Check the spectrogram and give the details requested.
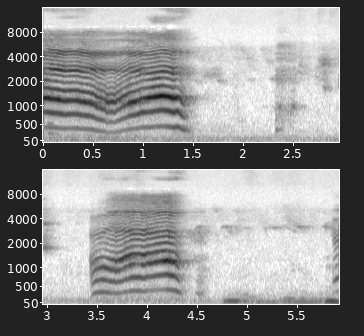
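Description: Two drawn-out wailing cries from an infant, rising and falling in pitch, separated by quiet pauses; fussy infant crying.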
